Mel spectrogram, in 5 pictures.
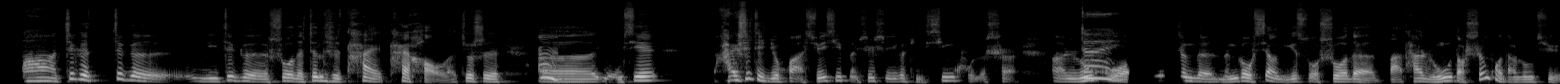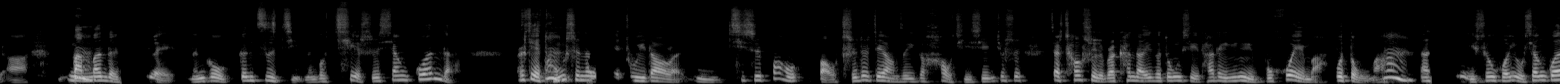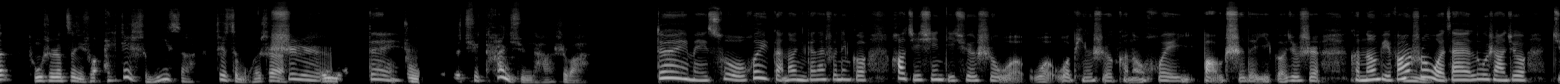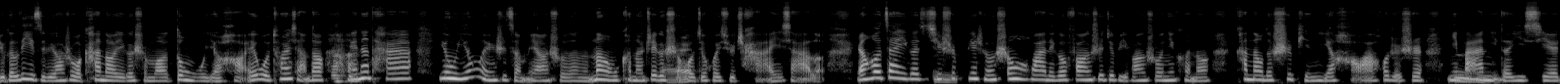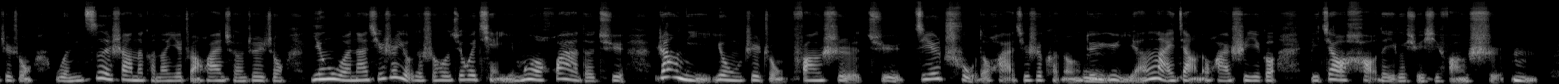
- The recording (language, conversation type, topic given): Chinese, podcast, 你觉得让你坚持下去的最大动力是什么？
- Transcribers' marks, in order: other background noise; chuckle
